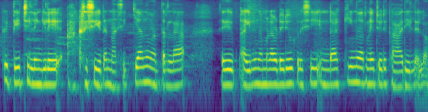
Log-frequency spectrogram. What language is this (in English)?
Malayalam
